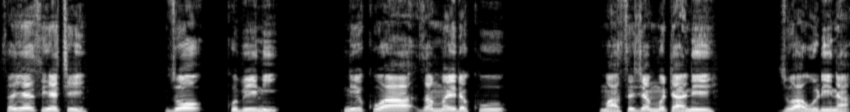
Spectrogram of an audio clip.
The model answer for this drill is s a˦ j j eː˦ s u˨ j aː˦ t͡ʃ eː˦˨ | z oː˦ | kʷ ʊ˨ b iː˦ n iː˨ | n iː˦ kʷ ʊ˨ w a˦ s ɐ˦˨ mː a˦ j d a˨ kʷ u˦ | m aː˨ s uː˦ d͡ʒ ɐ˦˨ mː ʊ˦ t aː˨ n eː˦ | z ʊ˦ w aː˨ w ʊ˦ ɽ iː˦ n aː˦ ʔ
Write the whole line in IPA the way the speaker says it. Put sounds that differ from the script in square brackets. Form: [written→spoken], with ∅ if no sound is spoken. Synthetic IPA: s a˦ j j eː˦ s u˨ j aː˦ t͡ʃ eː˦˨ | z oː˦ | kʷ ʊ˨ b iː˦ n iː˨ | n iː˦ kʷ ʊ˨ w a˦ [s→z] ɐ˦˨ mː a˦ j d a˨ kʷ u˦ | m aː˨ s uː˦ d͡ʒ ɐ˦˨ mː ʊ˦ t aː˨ n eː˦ | z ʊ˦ w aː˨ w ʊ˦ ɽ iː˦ n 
